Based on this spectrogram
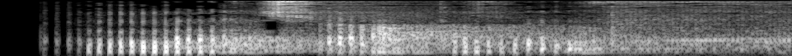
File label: vibrato voxer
